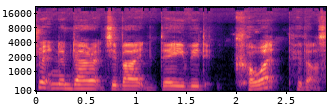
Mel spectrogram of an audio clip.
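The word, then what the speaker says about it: Koepp: et cetera it's written and directed by david cowet who that's how you pronounce his name and it's based on the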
